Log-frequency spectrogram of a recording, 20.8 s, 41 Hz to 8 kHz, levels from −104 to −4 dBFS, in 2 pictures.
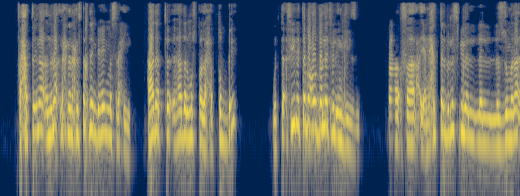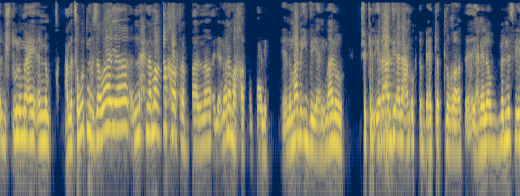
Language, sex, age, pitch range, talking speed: Arabic, male, 20-39, 170-220 Hz, 160 wpm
